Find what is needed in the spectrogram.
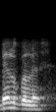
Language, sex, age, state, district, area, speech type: Kashmiri, male, 30-45, Jammu and Kashmir, Bandipora, rural, conversation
